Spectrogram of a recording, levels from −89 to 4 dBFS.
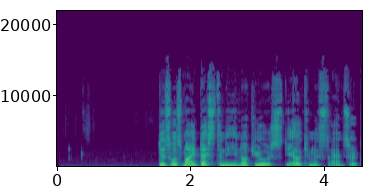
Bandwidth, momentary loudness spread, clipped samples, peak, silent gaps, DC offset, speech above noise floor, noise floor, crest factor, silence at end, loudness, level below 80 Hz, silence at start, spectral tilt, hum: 14.5 kHz; 9 LU; under 0.1%; -8 dBFS; none; under 0.1%; 46 dB; -75 dBFS; 22 dB; 0.1 s; -29 LUFS; -62 dBFS; 1.55 s; -5 dB/octave; none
